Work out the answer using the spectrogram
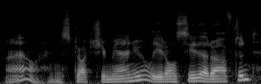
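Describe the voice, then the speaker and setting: A man hosting a guitar channel, chatting in a relaxed, folksy way while unboxing a new guitar. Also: mid-range voice, a little fast, creaky. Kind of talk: casual unboxing vlog.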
